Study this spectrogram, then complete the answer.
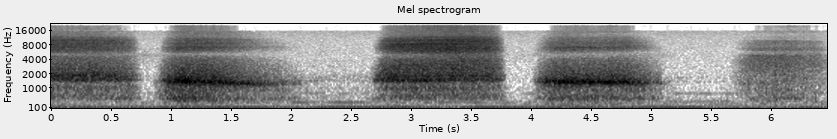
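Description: Close, audible breaths during a chair yoga pelvic floor hold: four airy inhale and exhale bursts with short pauses between them, the last one softer.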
